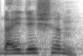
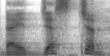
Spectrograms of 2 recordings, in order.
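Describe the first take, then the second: First: The ending sounds like shun. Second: The ending sounds like chun. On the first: The speaker calls it wrong. "Not डाइजेशन" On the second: The speaker calls it right. "The correct pronunciation of this word is ... डाइजेस्चन"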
